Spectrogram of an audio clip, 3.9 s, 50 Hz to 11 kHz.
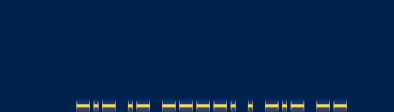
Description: Morse code, heard as a keyed tone, about 27 wpm, 700 Hz. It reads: KA9EKM
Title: USA Call Signs - 3x Character Spacing - 28wpm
